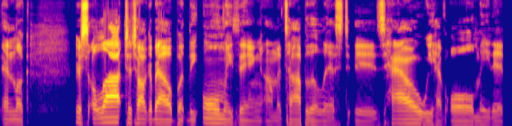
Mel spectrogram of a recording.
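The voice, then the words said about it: Hoarse, raspy, strained voice. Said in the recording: “losing my voice ... If you can hear in my voice, I am really struggling ... I kind of like the raspiness ... a little Tom Waits action going on”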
